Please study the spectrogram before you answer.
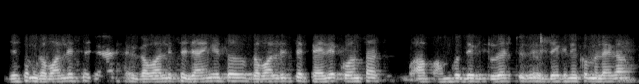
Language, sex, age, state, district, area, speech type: Hindi, male, 45-60, Madhya Pradesh, Gwalior, rural, conversation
